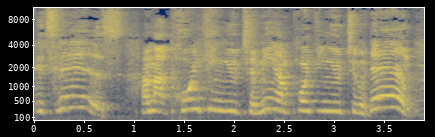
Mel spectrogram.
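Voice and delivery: ordinary talk, nothing marked

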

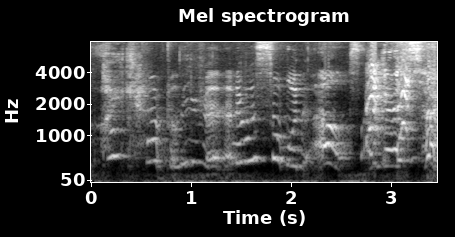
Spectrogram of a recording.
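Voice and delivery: high, laughing mock outrage. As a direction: cry out in fake heartbreak while laughing. Mock outrage over cheating wife.

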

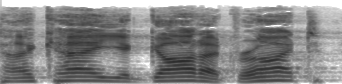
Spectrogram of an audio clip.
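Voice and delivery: ordinary delivery

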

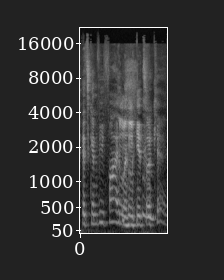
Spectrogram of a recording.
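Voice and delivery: high, loud, hammed-up comforting; teasing friend voices mom comforting her daughter, high and loud; mock reassuring mom. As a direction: fake soothing while hiding behind the child. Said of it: "I can just picture you".

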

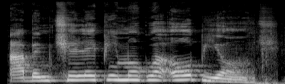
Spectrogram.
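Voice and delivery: high, slow, cooing answer; wolf faking grandma. Acted. Wolf in disguise answering the girl, in a high slow cooing voice. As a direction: coax her closer.

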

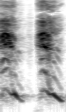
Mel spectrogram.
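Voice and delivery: high giggle that sounds like crying; hysterical giggle. Retold or imitated. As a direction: imitate stressed, tearful-sounding laughter. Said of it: "hysterically laughing in the way where I'm like".

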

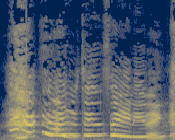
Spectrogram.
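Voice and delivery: squealing with laughter; high shrieking laugh through words; laughing hard. Real, not acted. Laughing at the deleted video.

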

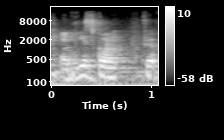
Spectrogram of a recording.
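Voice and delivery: ordinary talk

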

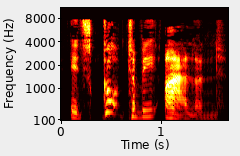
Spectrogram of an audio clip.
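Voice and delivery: talking through a mouthful of potato; thick, mouth full of food. Acted. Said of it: "thickly through a mouthful of potato".

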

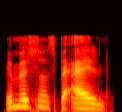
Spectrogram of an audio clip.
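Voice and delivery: an official losing patience; impatient. Acted. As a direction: push to get moving. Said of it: "zusehends ungeduldig werdend".

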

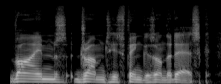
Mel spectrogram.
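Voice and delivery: ordinary delivery, nothing marked

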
